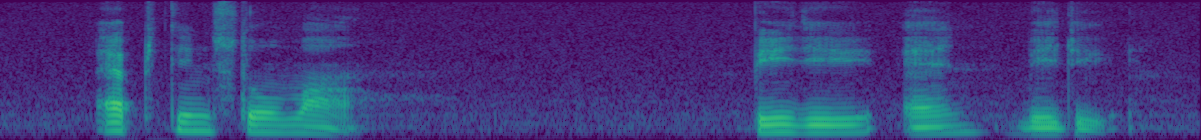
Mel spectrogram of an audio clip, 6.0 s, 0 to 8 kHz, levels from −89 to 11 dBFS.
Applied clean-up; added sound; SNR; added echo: none; none; none; none.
